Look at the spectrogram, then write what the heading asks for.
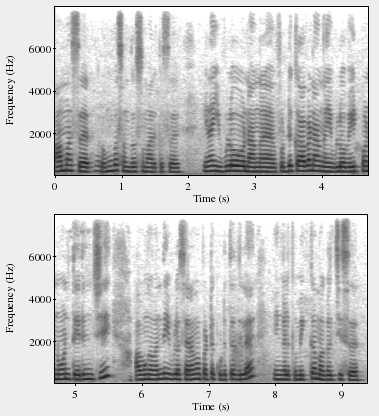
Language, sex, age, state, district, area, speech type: Tamil, female, 30-45, Tamil Nadu, Tiruvarur, rural, spontaneous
